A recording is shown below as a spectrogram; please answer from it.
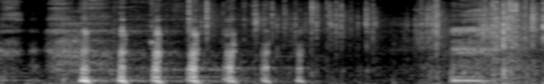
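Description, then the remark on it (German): Plastic crinkling and rustling, a quick series of sharp crackles as a bottle is pulled out and unwrapped from its own individual plastic bag, ending in a longer scrunch. “Das ist in einzelnen, Einzelnen Tüten, Ja, also- einzelne Flaschen in einzelnen Tüten.”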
